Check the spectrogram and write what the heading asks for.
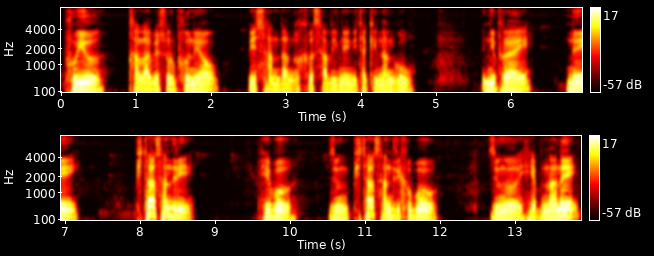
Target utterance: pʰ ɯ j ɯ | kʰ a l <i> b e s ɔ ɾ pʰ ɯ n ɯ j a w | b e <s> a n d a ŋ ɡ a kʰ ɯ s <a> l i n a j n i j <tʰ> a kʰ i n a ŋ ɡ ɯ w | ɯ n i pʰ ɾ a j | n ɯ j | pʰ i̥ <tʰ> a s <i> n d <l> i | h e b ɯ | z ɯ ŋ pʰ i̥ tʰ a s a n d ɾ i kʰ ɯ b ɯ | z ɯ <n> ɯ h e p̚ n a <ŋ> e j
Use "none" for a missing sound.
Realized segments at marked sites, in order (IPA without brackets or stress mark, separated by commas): a, s, a, tʰ, tʰ, a, ɾ, ŋ, n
